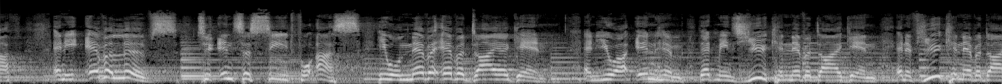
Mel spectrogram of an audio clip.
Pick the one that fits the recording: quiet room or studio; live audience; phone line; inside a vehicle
live audience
